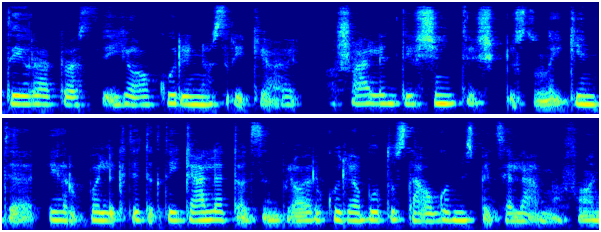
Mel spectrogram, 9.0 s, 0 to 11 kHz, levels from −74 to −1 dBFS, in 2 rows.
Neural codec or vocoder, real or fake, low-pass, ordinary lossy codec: codec, 16 kHz in and 24 kHz out, 2.2 kbps, FireRedTTS-2 codec; fake; 9.9 kHz; MP3, 48 kbps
